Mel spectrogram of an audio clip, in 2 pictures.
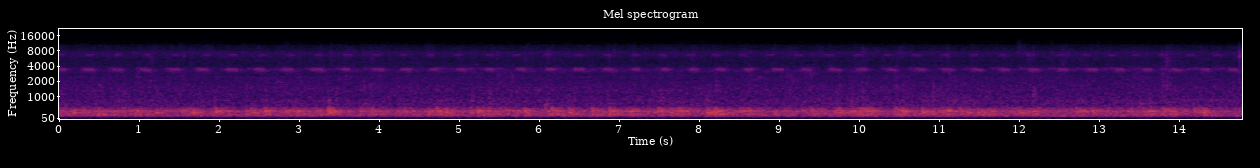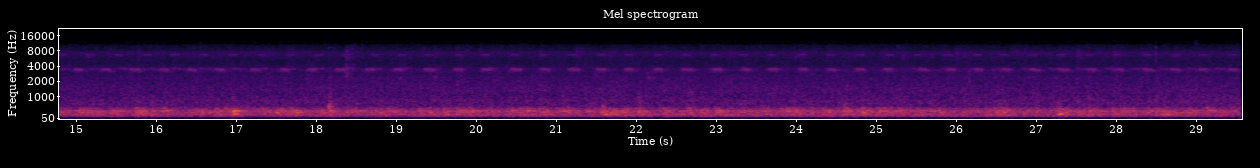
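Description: Light rain falling on trees and grass, a steady soft hiss. An insect chirps over it in an even, high-pitched pulse of about three chirps a second. A couple of single drips tap near the middle and near the end.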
